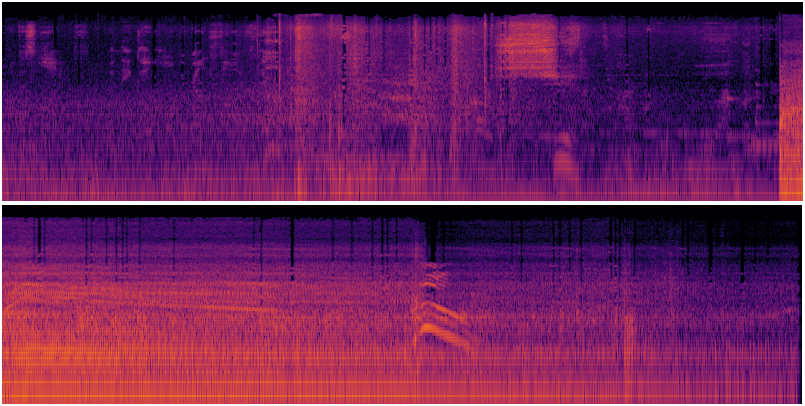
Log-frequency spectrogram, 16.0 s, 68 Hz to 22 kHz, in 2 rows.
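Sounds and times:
motorcycle engine running: 7.8s - 16.0s.

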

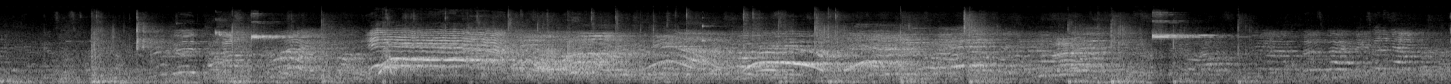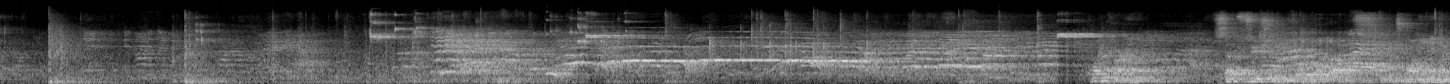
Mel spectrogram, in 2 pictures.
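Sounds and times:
players shouting: 2.0s - 11.5s, 18.4s - 29.0s
sneakers squeaking on hardwood: 2.1s - 3.4s, 16.2s - 21.3s
volleyball hits: 6.1s - 12.7s, 18.3s - 21.5s, 24.0s - 25.1s.

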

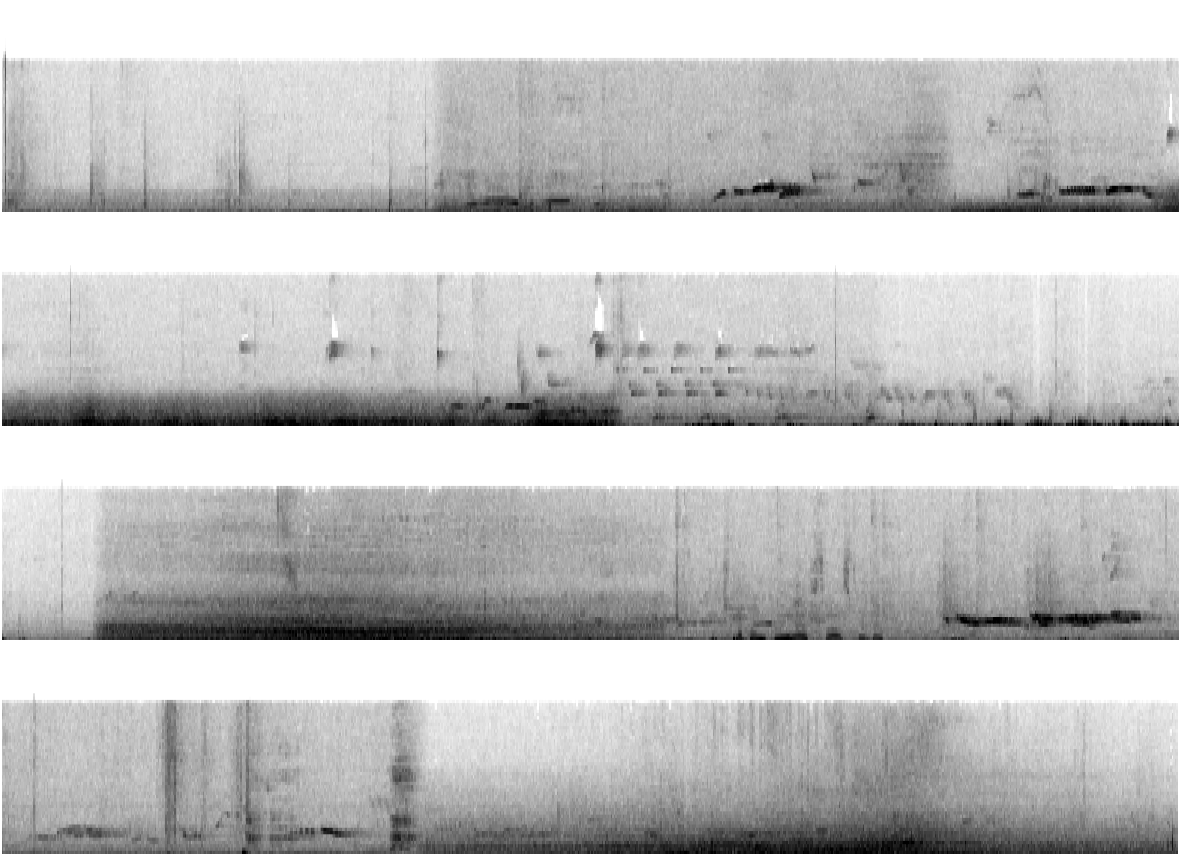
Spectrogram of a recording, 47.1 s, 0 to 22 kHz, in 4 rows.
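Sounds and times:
passing traffic engines: 0.0s - 21.3s, 23.9s - 47.0s
small birds chirping: 4.2s - 9.4s, 10.1s - 11.8s, 16.1s - 22.2s, 29.0s - 39.4s
car going by: 4.3s - 18.6s, 24.4s - 31.0s, 38.2s - 47.0s.

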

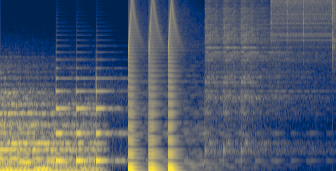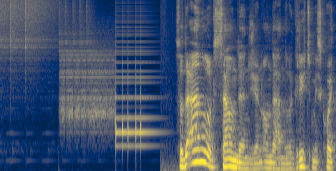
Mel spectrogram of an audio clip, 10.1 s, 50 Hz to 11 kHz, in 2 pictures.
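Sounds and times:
drum machine hi-hat hits: 1.9s - 7.4s.

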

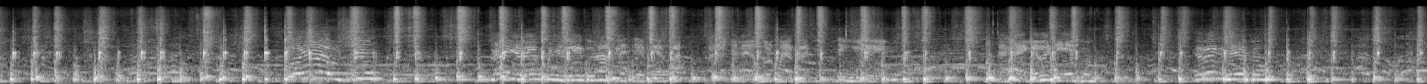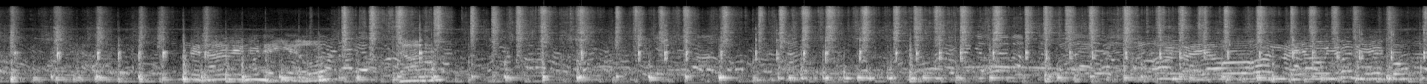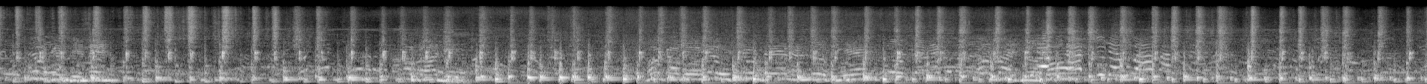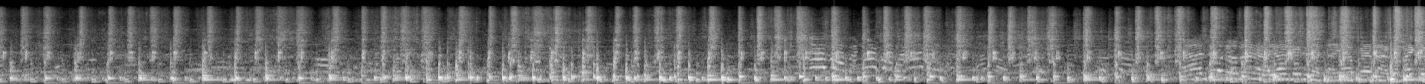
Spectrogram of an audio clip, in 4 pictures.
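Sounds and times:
struck wood percussion: 0.0s - 57.0s
voices singing or calling: 0.0s - 57.0s.

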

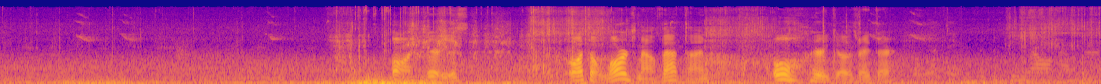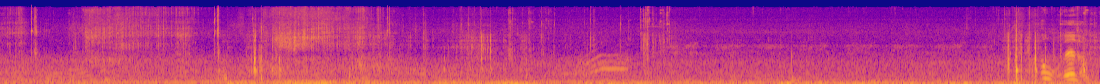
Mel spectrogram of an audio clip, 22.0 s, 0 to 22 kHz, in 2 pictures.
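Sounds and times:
wind buffeting microphone: 0.0s - 6.4s.

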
